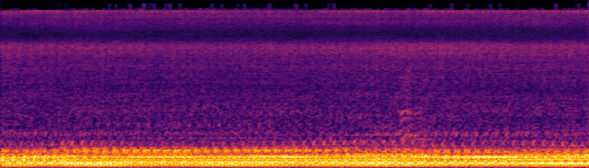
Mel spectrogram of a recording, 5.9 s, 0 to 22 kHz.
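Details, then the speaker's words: 1997 VR4 first start after engine rebuild, downpipe not yet welded on: rough, raspy, loud idle with open unmuffled crackle blowing straight from the turbo outlet; loud exhaust from missing downpipe. "no downpipe, that's why it sounds like butt."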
